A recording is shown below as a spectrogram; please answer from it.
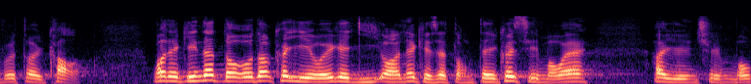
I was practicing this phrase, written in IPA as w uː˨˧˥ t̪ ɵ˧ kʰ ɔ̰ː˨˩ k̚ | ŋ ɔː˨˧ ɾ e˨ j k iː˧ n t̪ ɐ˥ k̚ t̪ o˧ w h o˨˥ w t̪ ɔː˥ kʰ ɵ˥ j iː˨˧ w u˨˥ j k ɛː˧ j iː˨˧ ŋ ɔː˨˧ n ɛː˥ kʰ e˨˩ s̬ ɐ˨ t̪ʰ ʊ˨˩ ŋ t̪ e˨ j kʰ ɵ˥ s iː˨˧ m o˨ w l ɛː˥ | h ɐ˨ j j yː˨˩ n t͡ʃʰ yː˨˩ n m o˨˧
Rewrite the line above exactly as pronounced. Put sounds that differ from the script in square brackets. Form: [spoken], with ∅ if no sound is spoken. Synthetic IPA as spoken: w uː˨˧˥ t̪ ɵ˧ kʰ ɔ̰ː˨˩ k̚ | ŋ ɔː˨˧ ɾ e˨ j k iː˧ n t̪ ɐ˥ k̚ t̪ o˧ w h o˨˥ w t̪ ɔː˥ kʰ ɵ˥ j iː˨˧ w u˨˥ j k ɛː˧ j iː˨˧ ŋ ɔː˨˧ n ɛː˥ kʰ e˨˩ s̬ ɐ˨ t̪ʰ ʊ˨˩ ŋ t̪ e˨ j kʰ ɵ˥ s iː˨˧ m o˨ w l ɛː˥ | h ɐ˨ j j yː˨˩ n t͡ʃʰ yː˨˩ n m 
